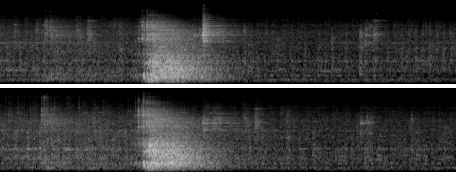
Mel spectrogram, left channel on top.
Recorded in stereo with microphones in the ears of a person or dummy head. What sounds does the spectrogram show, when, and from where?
0.4 s a dropped coin: 60° right (ahead or behind), 9.5 m
2.0 s dishes clattering: 45° left (ahead or behind), 3.5 m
